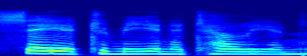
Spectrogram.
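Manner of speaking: ordinary delivery, nothing marked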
